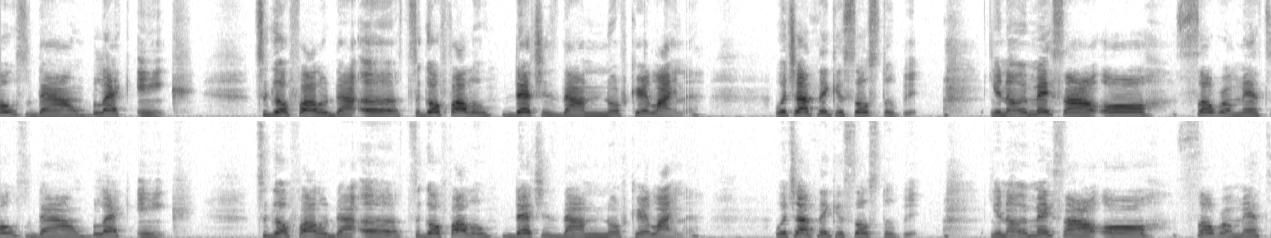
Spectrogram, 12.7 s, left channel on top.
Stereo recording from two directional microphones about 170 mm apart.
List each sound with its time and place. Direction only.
0.0 s a woman's voice: 15° left (ahead or behind)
